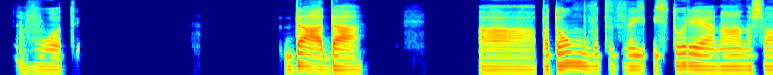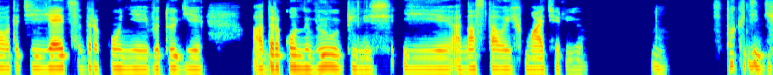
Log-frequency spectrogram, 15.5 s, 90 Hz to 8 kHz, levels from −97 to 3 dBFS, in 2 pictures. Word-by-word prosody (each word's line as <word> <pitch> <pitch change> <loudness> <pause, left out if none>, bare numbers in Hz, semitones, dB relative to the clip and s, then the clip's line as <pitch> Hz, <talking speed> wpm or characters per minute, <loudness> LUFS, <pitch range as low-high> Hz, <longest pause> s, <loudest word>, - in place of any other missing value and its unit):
Вот. 140 -1 -6 2.1
Да-да. 140 -3 +6 1.2
А, 135 -1 +2
потом 175 +5 +2
вот 155 -2 -6
эта 150 0 -7
и 150 -1 -1
история, 155 0 +2
она 145 +1 +1
нашла 145 0 +1
вот 140 0 -4
эти 145 0 -8
яйца 145 0 +3
драконьи, 135 -1 -5
и - - -8
в 135 - -17
итоге, 140 -1 -5 0.5
а, - - 0
драконы 150 -2 0
вылупились, 140 -3 -3
и 130 0 -6
она 135 +3 -1
стала 135 -1 -2
их 135 0 -5
матерью. 130 -2 -3 0.7
Ну, 140 -5 -15 0.4
в - - -19
по - - -6
книге. 160 -4 -6
140 Hz, 115 wpm, -24 LUFS, 135-150 Hz, 2.1 s, Да-да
